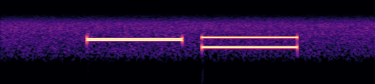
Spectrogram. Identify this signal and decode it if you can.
Aircraft SELCAL, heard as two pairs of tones, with radio static. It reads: KL-EM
